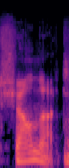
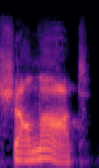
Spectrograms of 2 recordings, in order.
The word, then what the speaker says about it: Shellnut: Kate Shellnut. Right. Nuts have shells. That's how it's spelled. Shellnut. Shellnut. Not shall not. Shell nut.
